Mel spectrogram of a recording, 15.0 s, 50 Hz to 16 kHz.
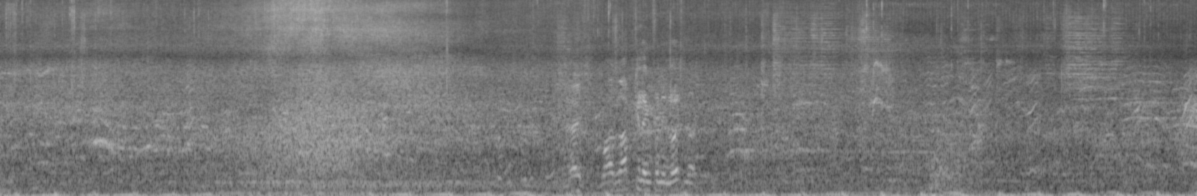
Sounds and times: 0.0s construction site 14.9s

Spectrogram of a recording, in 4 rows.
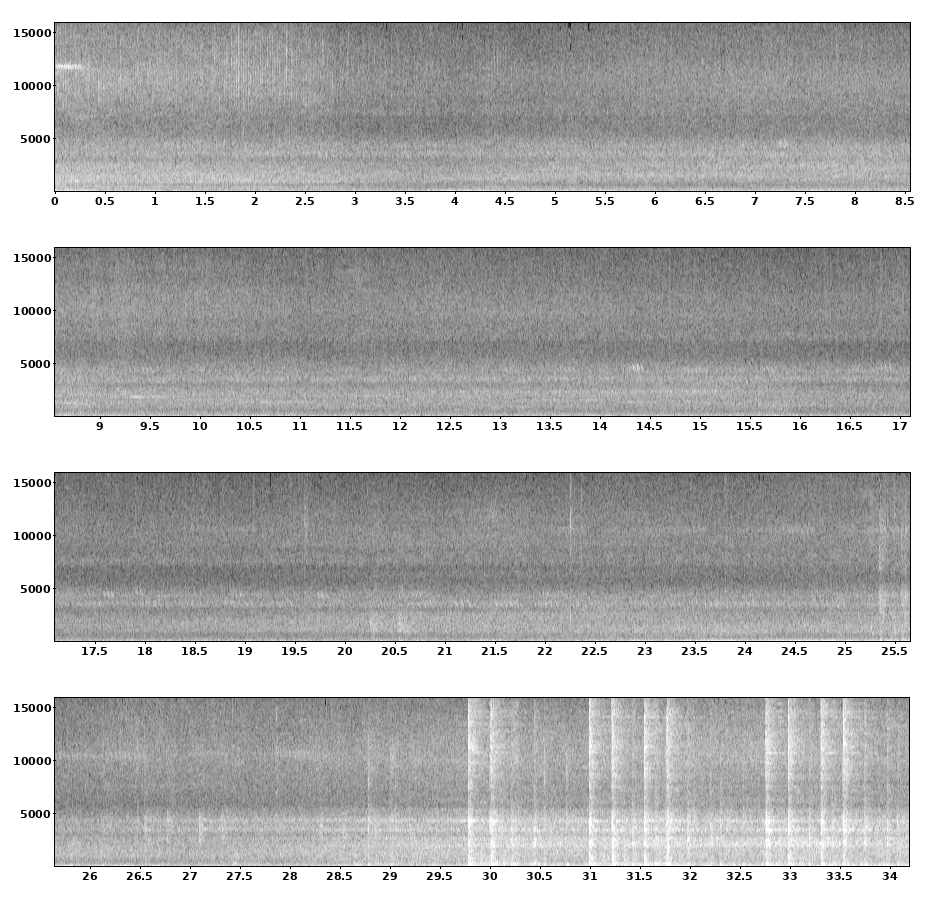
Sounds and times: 0.0s Traffic Sound 6.8s
0.0s Trains traveling through 34.1s
7.4s Traffic Sound 34.1s

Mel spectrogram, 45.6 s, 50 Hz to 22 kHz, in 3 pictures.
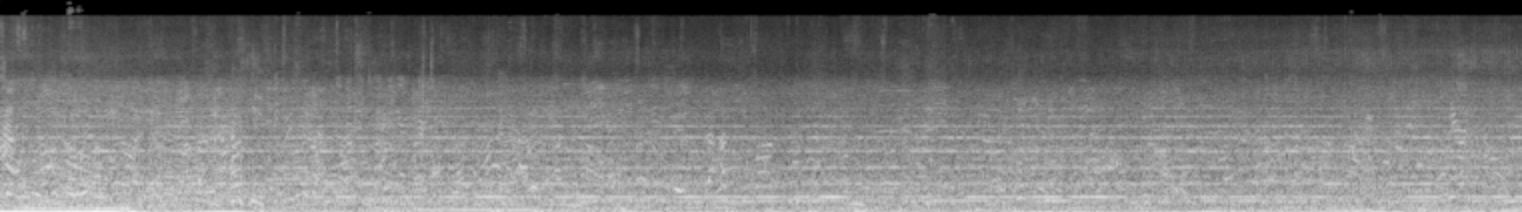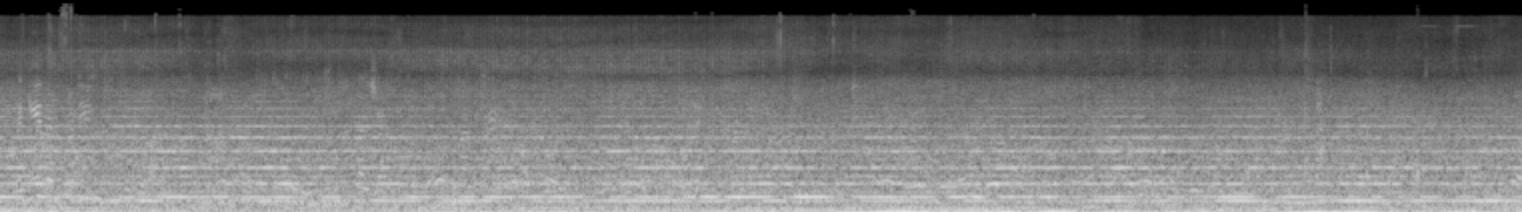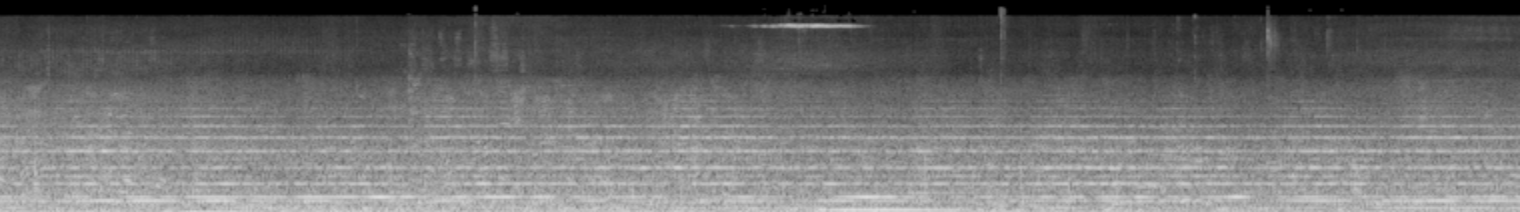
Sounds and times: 0.0s altstadtpublikum 45.6s

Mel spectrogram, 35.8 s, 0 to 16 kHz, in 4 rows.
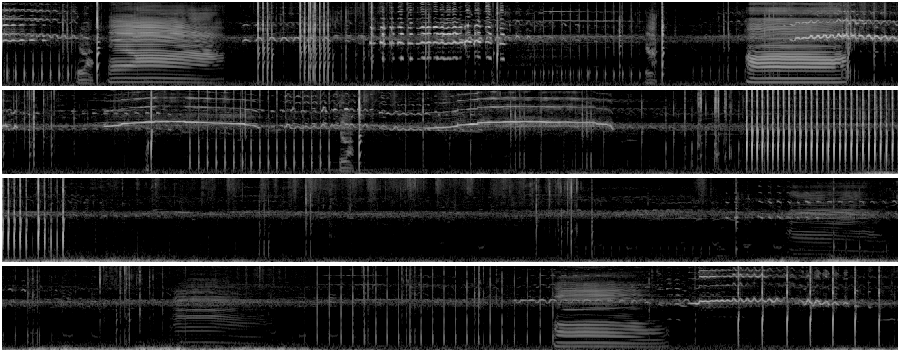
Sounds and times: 0.0s voices 9.2s
10.4s voices 12.7s

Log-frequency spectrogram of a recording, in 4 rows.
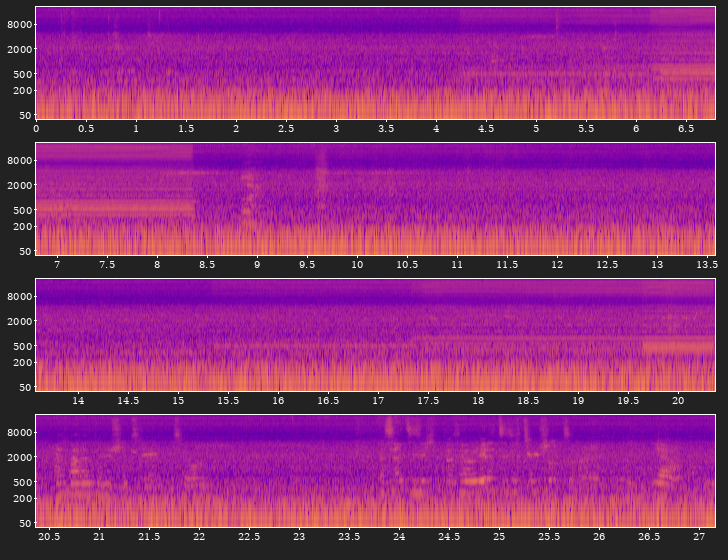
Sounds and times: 0.0s a train passes at the opposite track 17.5s
3.7s strange periodic hum from a hidden control panel 12.6s
13.6s strange periodic hum from a hidden control panel 22.1s

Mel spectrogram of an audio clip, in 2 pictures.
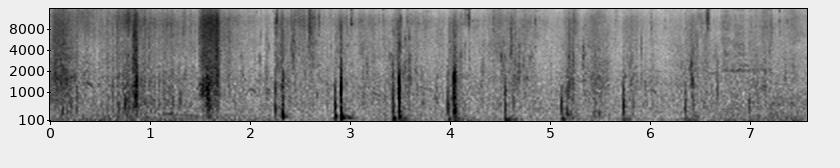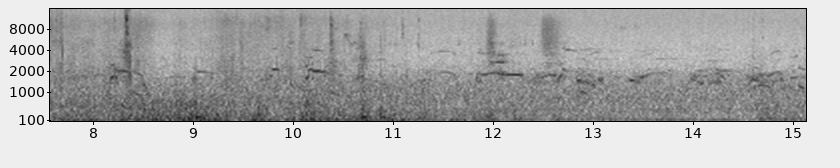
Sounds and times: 0.0s walk across melting ice and snow 7.9s
8.0s gulls 15.1s

